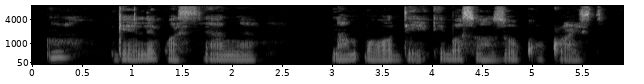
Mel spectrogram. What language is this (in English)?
Igbo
